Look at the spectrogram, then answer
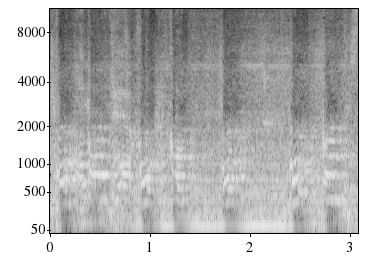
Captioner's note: barking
